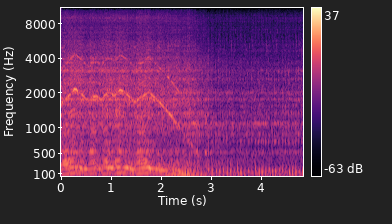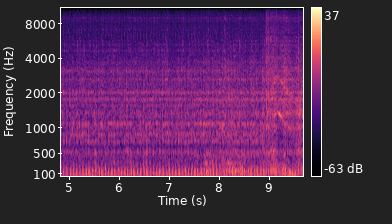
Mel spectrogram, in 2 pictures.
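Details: Bajaj facelift second edition single after carbon deposit cleaning, previously hard starting and misfiring: revs fall away, then a steady, even idle of about four beats a second with no misses; normal idle.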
